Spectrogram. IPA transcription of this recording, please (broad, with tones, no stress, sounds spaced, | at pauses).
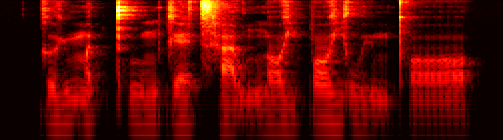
k ɵ˨˥ ɥ m ɐ˨ t̚ pʰ uː˨˧ m k ɛː˨˥ t͡sʰ aː˨˩ w n̪ ɔː˧ j p ɔː˥ j w yː˨˩ m pʰ ɔː˨˧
